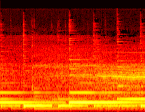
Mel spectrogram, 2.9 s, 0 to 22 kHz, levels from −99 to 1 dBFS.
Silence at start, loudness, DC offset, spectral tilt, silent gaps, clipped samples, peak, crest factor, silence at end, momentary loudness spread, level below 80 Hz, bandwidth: 0 s; -21 LUFS; under 0.1%; -6.5 dB/octave; none; under 0.1%; -10 dBFS; 10 dB; 0 s; 5 LU; -70 dBFS; 10.5 kHz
